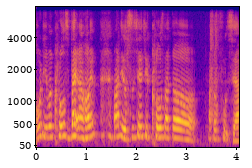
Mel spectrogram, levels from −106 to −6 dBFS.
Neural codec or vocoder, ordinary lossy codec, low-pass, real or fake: none; none; 7.2 kHz; real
